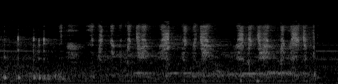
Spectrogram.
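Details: A male western capercaillie in a Russian forest gives his spring mating call: a dry, rapid run of scraping, clicking notes in bursts for three seconds, with a faint low tone underneath; Western capercaillie.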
